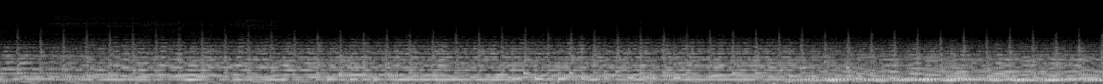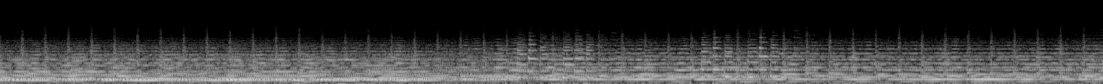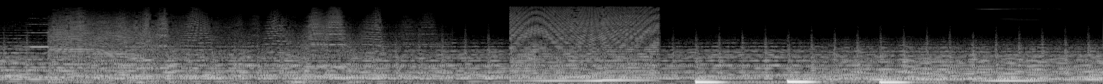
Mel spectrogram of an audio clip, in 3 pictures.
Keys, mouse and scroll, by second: 3.3 click, 5.3 click, 7.0 click, 7.7-10.3 drag, 10.8-12.3 drag, 12.4-13.1 drag, 13.2-14.8 drag, 14.9 click, 15.3-17.8 drag, 24.0-24.4 scroll, 29.7 scroll.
